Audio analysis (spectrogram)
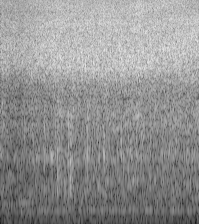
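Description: Fish pan-frying on high heat, a loud, steady, close sizzle and hiss that runs unbroken throughout.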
